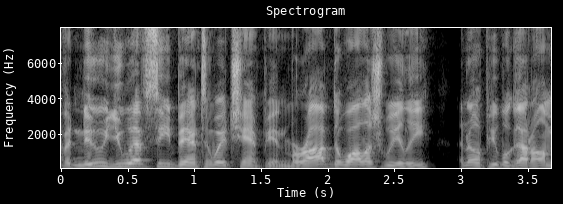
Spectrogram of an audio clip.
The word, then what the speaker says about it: Merab Dvalishvili: It's spelled Dvalishvili, but it's pronounced like a W, I guess.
